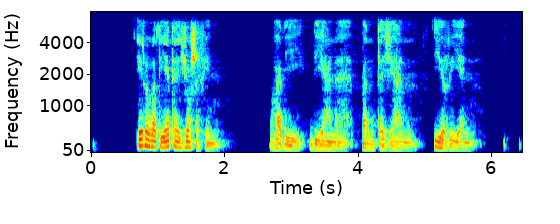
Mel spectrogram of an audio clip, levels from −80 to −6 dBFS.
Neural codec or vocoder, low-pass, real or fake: none; 7.2 kHz; real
